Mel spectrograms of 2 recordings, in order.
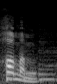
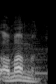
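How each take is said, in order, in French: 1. Le H initial est nettement aspiré. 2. Le H initial est muet. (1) "ici le H est bien prononcé"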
